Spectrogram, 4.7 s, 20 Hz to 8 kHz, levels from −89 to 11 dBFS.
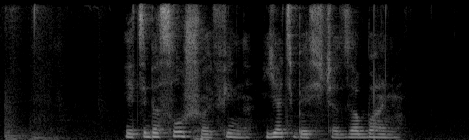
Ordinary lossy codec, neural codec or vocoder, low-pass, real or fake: none; none; none; real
